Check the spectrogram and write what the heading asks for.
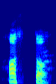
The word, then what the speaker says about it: হস্ত: তো এর এর উদাহরণগুলো হচ্ছে, যেমন সংস্কৃত হস্ত শব্দটি প্রকৃতিতে ছিল হস্ত। এই যে হত্ত, হত্যা না, কিন্তু উচ্চারণ হচ্ছে হ ত থ, এইভাবে আর কি।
